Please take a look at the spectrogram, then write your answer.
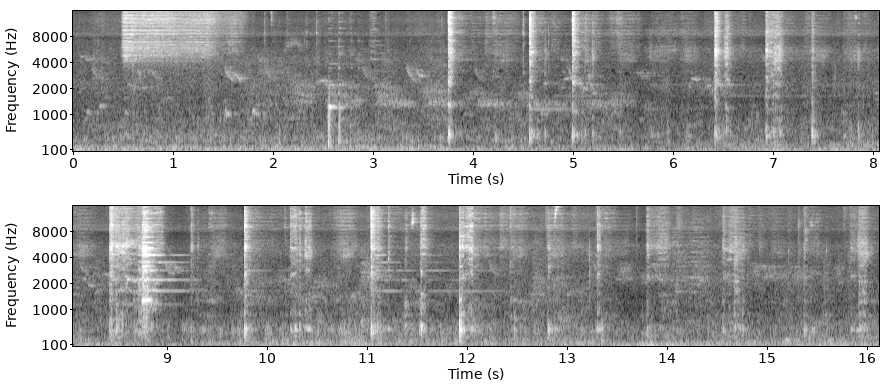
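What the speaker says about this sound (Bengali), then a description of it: "উনান জেলে কড়াইটা বসিয়ে দিয়েছে, কড়াইটা ভালো করে গরম করে নিয়েছি। প্রথমে তিল ভেজে নেব।" Sesame seeds dry-roasting in a hot kadai over a stove, stirred so a metal spoon scrapes and clinks against the pan at irregular moments over a soft steady hiss.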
